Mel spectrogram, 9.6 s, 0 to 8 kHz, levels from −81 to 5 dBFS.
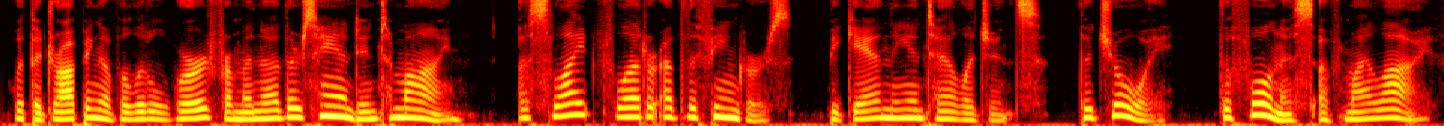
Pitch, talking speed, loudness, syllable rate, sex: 185 Hz, 175 wpm, -16 LUFS, 4.9 syllables/s, female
